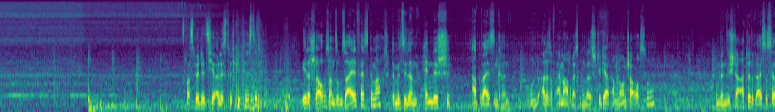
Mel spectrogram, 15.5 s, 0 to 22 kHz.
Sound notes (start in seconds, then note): 0.2 gentle music; 4.1 speaks German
